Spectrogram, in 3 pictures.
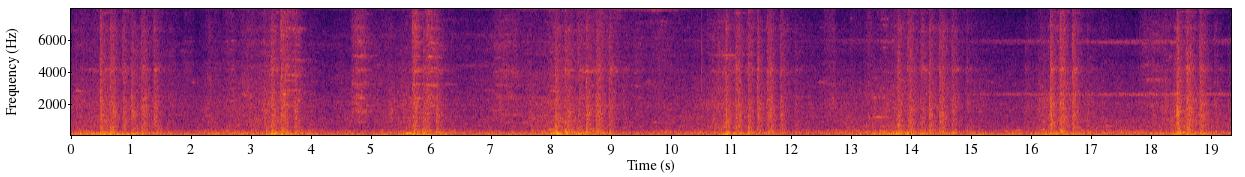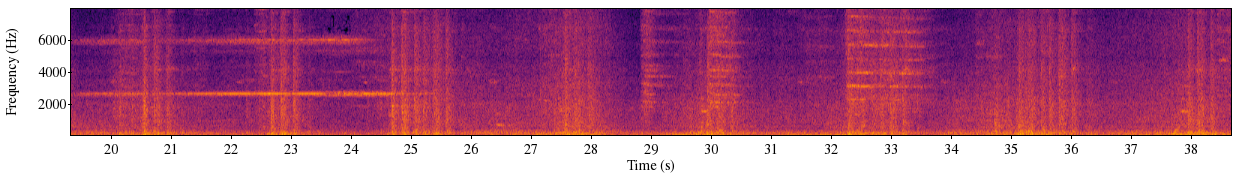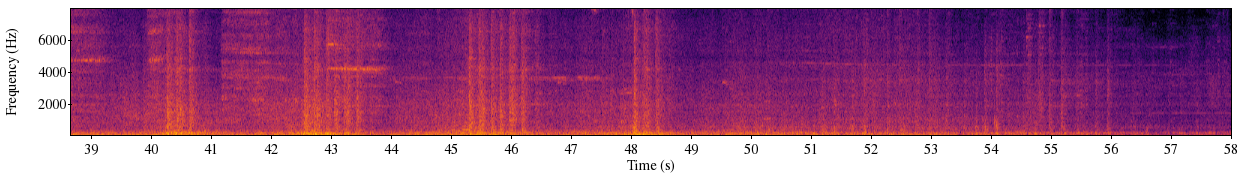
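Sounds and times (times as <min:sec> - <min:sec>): train wheels clacking on rail joints: 0:00.0 - 0:06.4, 0:07.0 - 0:09.4, 0:10.4 - 0:15.2, 0:18.0 - 0:19.2, 0:24.6 - 0:30.7, 0:32.2 - 0:36.4, 0:37.6 - 0:39.2, 0:39.8 - 0:44.1, 0:44.7 - 0:48.7, 0:51.0 - 0:57.2
high-pitched wheel squeal: 0:17.0 - 0:18.4, 0:19.1 - 0:24.8.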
